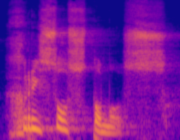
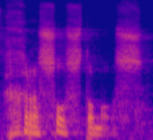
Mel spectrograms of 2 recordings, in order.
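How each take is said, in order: First: The name is said with a Greek pronunciation. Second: The name is said with an Afrikaans accent. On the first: "That's a correct Greek pronunciation" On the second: "In my Afrikaans way of saying English names"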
